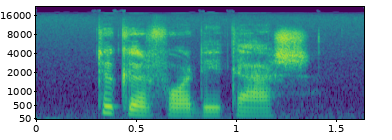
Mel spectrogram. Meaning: loan translation, calque
- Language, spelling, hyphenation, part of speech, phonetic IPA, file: Hungarian, tükörfordítás, tü‧kör‧for‧dí‧tás, noun, [ˈtykørfordiːtaːʃ], Hu-tükörfordítás.ogg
